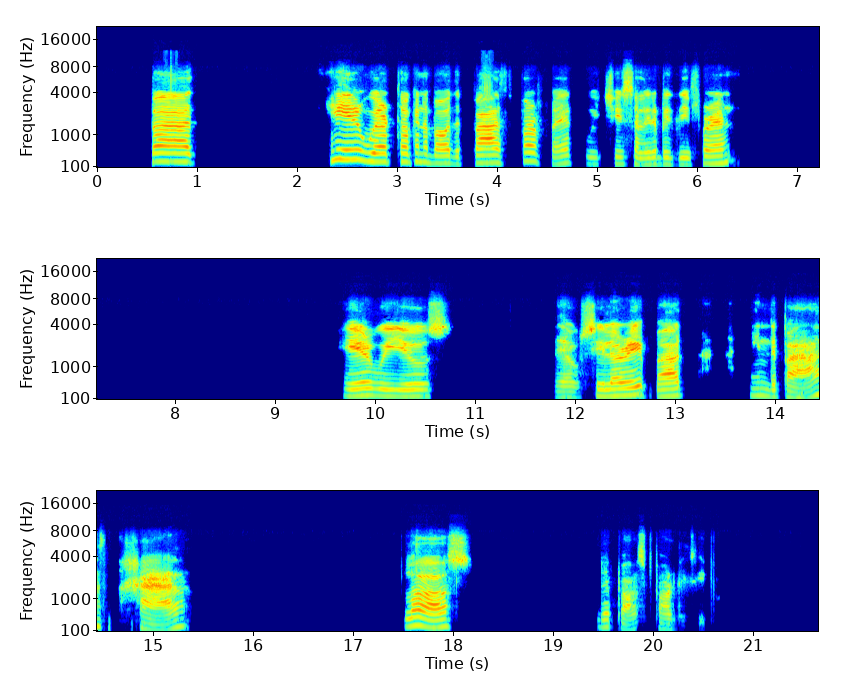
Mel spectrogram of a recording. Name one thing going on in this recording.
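A man speaks calmly through an online call microphone, in short phrases with pauses.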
